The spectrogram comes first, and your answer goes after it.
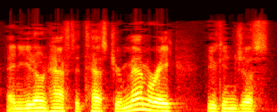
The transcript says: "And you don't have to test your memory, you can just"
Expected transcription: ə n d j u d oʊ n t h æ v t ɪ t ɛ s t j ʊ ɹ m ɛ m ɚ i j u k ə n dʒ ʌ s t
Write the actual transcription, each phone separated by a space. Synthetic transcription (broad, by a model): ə n j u d oʊ n t h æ f t ɪ t ɛ s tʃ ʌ ɹ m ɛ m ɚ i j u k ə n dʒ ʌ s t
